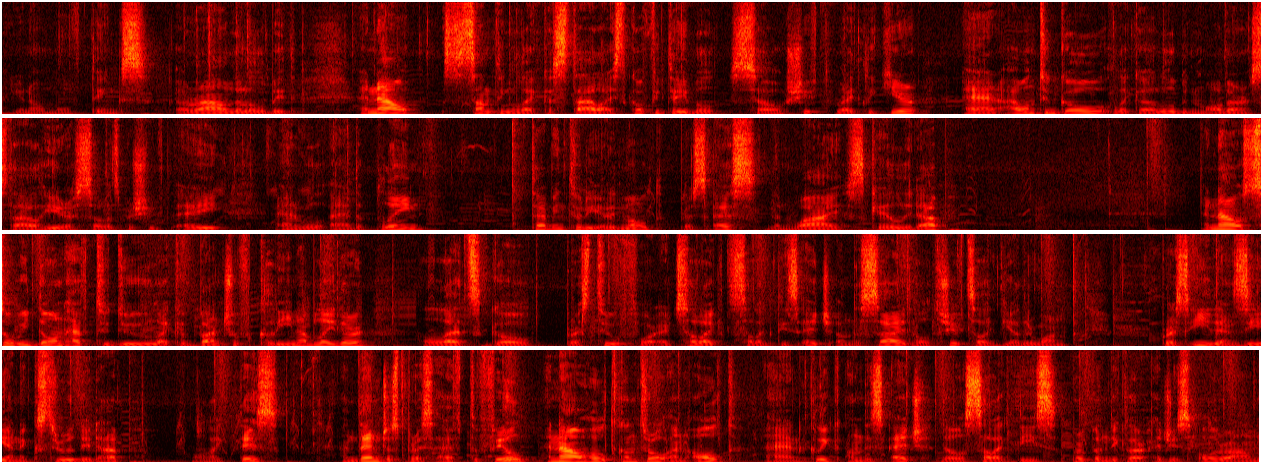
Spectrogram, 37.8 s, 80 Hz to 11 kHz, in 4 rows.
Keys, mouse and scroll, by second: 1.2 click, 1.4 g, 1.7 shift+z, 2.7 click, 3.1 middle click, 3.7-4.5 scroll down 1, 4.8-5.5 scroll up 2, 9.8 shift+a, 15.1 y, 21.2 click, 23.1 2, 25.9 shift+click, 26.8 e, 27.2 ctrl+z, 27.2 right click, 27.6 e, 27.9 z, 30.4 click, 31.2 f, 34.2 ctrl+alt+click.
